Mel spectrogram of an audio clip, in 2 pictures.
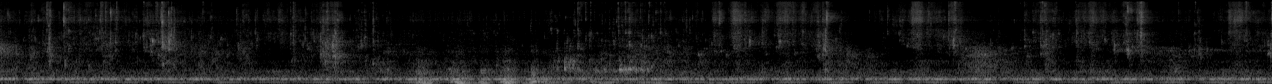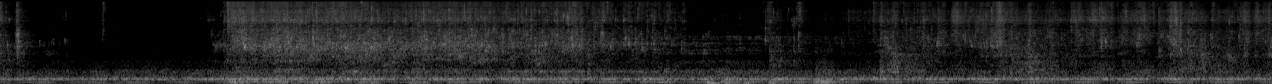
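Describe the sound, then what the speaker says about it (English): Rice being washed under a running tap in a kitchen sink for Jamaican rice and peas, a steady faint stream of water with shifting splashes as the grains are rinsed, mostly alone. "I wash off my rice"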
